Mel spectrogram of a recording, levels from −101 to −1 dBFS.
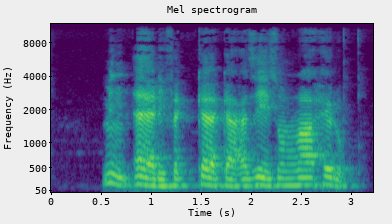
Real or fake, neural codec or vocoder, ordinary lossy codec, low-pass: real; none; Opus, 64 kbps; 10.8 kHz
